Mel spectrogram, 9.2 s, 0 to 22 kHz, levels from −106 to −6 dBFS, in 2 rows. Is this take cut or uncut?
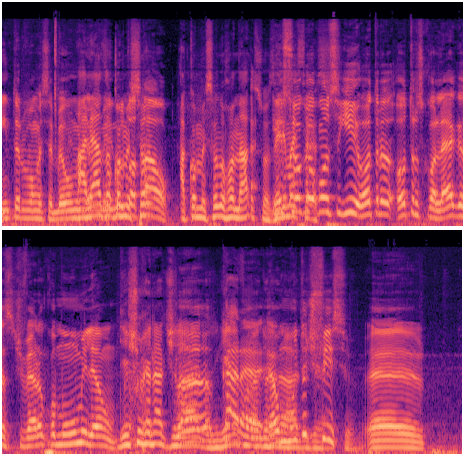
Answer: cut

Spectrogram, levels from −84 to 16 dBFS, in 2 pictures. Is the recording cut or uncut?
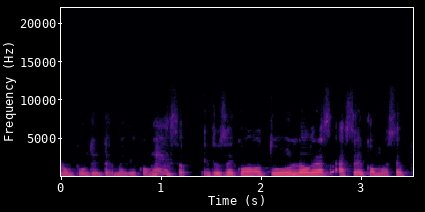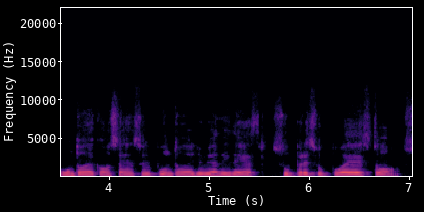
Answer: cut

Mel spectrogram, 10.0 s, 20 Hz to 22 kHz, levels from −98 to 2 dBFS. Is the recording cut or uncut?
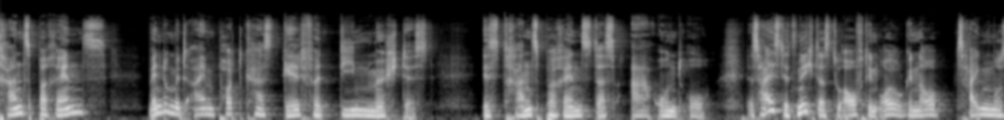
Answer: uncut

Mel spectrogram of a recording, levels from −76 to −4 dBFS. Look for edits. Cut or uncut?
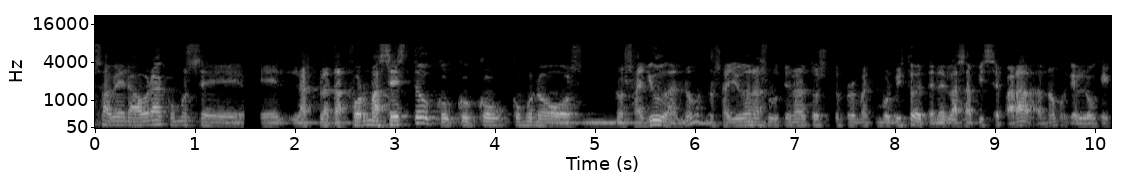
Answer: cut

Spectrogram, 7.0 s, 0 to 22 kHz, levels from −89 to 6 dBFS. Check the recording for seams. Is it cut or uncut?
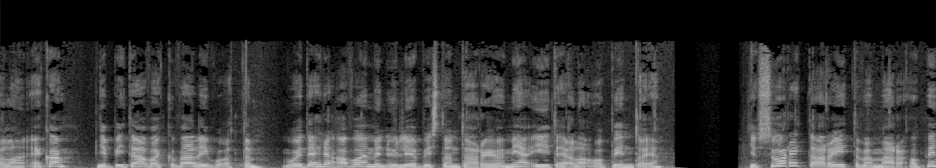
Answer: uncut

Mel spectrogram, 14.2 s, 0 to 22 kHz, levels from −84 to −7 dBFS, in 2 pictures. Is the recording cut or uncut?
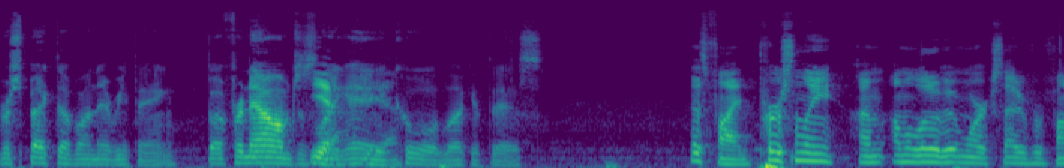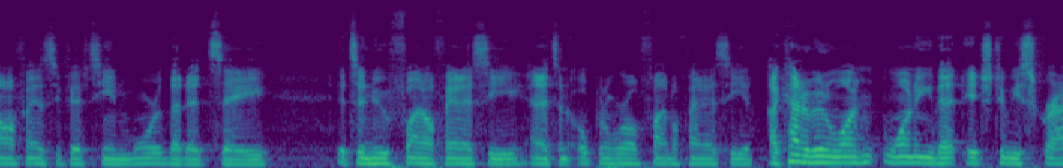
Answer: cut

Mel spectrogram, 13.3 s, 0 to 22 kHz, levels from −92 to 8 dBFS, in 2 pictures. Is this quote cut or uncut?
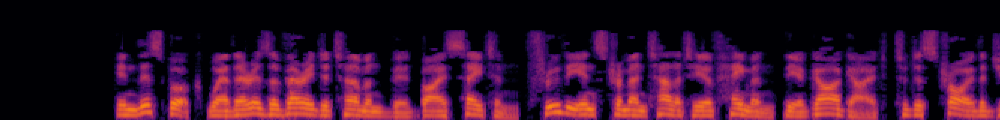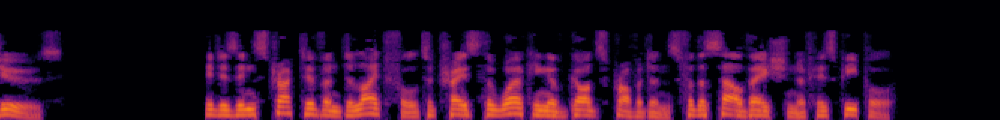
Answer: uncut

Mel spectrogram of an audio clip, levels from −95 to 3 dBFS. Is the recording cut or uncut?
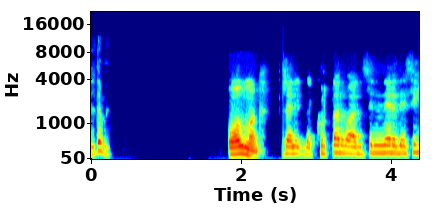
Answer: cut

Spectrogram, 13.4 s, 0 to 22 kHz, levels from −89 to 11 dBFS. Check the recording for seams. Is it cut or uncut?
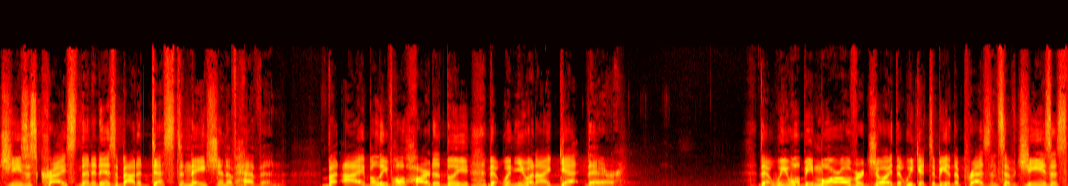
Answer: cut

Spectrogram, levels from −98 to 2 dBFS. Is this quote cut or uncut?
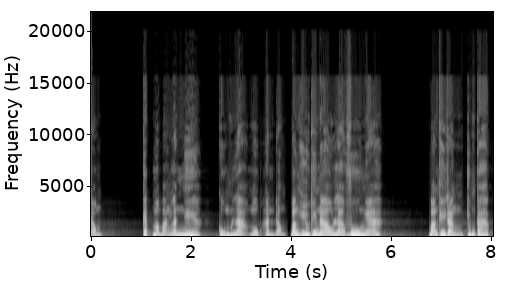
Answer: cut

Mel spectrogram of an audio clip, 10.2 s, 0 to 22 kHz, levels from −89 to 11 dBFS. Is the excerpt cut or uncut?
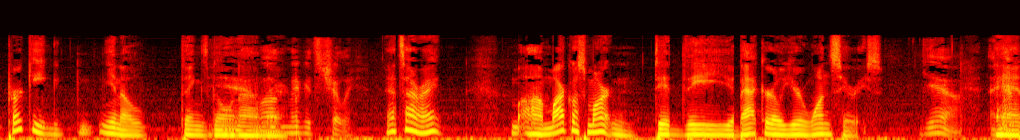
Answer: cut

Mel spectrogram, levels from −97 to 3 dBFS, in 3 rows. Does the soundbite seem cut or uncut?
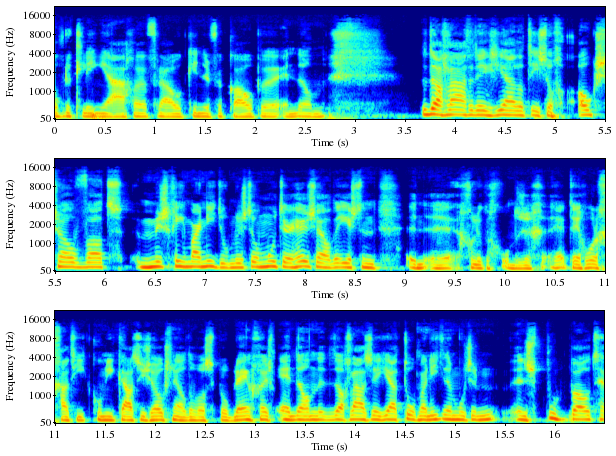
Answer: cut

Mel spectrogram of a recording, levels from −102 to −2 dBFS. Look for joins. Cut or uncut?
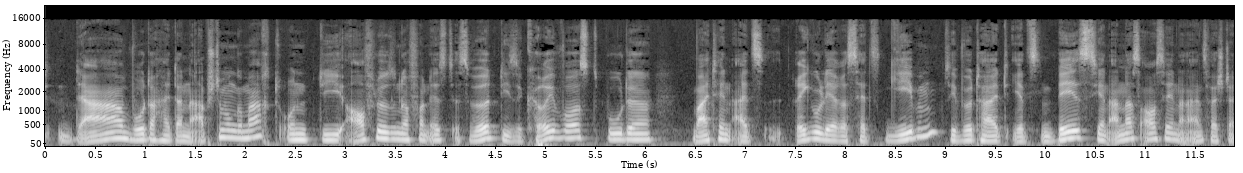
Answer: uncut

